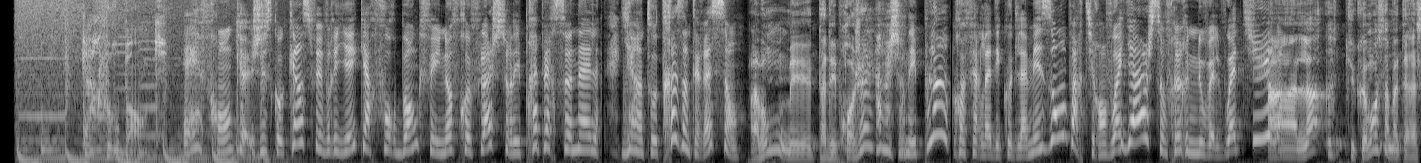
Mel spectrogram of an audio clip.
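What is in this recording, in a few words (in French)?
informatif elegant, comedien voix off homme; Carrefour Banque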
